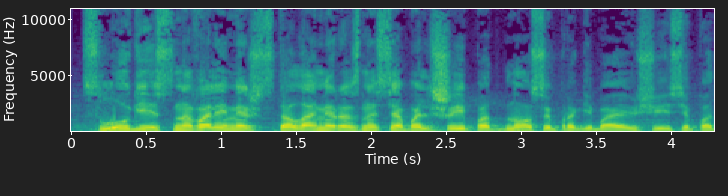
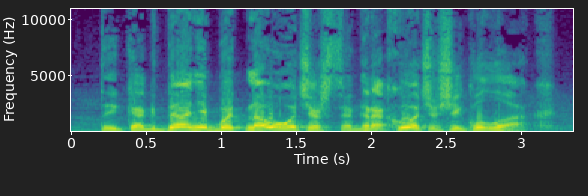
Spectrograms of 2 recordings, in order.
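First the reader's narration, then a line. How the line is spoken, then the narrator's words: Barked. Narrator (Russian): рявкнул Свен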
